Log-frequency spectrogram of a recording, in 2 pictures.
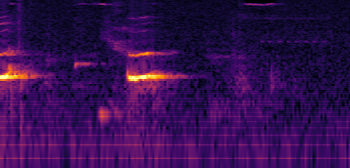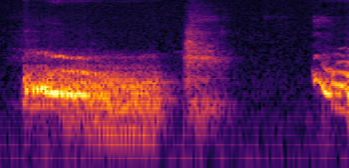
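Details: Toy Fox Terriers meeting a turtle for the first time, more vocal once it emerges from its shell; high whines and a drawn-out howling whimper with short yips between pauses.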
